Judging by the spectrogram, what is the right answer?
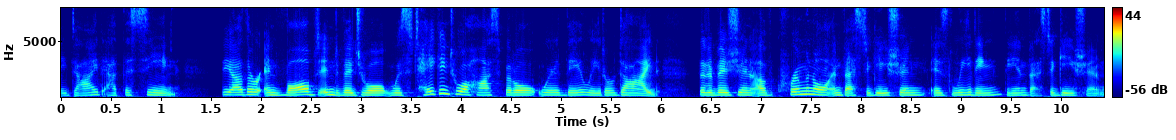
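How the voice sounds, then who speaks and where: Recorded very cleanly against a silent background, a woman with a plain, everyday voice speaks at medium pitch and moderate pace with fairly even intonation. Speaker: TV news anchor. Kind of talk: TV news read. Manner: serious, measured.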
